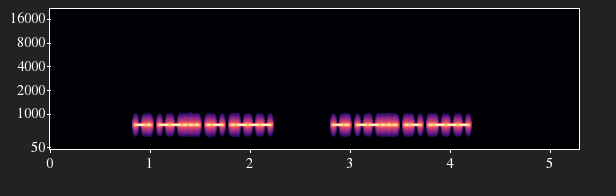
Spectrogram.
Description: Morse code, heard as a keyed tone, about 40 wpm, 700 Hz. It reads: N7AJ N7AJ
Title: USA Call Signs - 4 Characters - Repeated 2x - 40wpm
